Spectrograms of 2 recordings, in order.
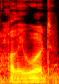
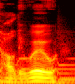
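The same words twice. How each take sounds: First: The word ends with a final d sound. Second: The word ends without a final d sound. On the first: This is the usual name of the place. "not Hollywood" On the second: The letter D was stolen from the sign. "I did say Hollywood"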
